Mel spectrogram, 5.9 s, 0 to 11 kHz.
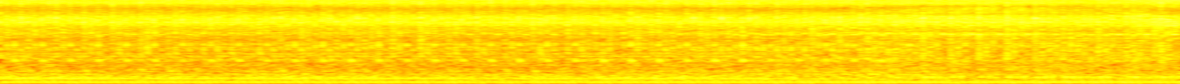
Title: Peugeot 406 2.0 hdi making strange noises & unstable idling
